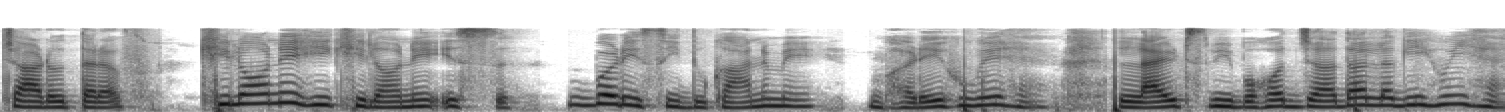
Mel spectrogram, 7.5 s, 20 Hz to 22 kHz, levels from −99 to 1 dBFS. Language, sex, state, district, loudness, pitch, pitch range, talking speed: Hindi, female, Bihar, West Champaran, -15 LUFS, 225 Hz, 205-265 Hz, 160 wpm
